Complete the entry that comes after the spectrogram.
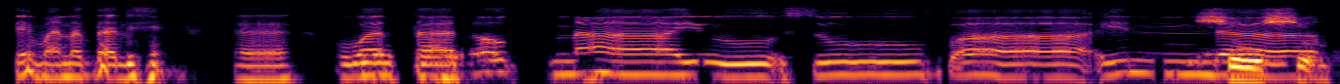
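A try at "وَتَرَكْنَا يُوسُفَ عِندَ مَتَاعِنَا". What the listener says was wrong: Sunya jangan dipanjang, Bun. Sunya jangan dipanjang. Yusufa inda mata. Yusufa. Yusufa inda mata.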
